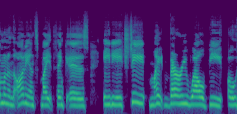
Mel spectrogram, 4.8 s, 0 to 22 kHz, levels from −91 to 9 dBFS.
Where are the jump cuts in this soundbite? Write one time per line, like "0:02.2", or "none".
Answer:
none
